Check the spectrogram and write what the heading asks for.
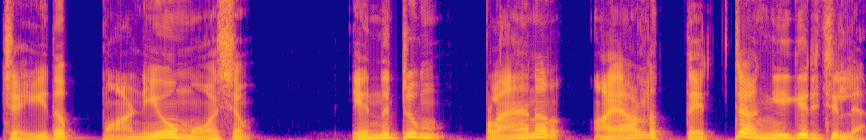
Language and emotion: Malayalam, disgusted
